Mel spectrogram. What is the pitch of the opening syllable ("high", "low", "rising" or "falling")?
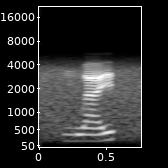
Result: rising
